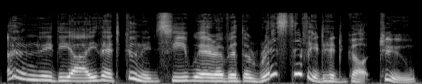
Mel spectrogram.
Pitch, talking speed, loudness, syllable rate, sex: 165 Hz, 200 wpm, -15 LUFS, 4.3 syllables/s, male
